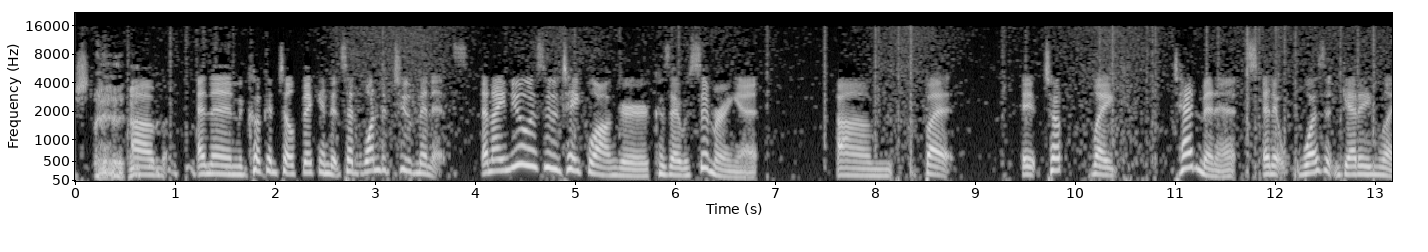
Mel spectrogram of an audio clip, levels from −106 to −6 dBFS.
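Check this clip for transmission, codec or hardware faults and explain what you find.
One fault runs through the whole speech clip: overdone noise removal. A noise reducer was set too strong. It pushes frequency bands far down or off when they sit near its noise estimate. Quiet parts of speech vanish with them. The background drops and breaks into twinkling, warbling specks.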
